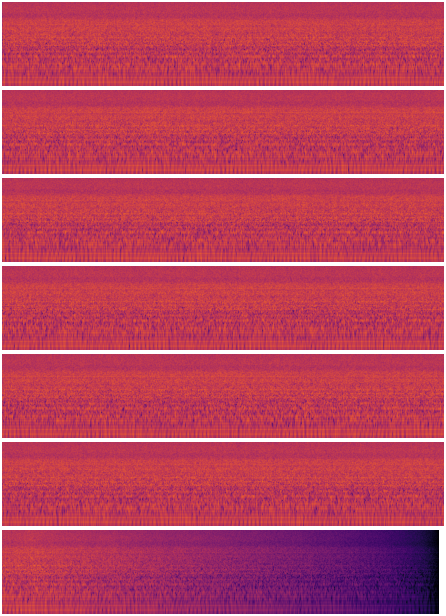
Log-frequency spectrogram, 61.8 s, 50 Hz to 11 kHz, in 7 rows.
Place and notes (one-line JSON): {"title": "Vytauto pr., Kaunas, Lithuania - Large noisy device", "date": "2021-05-06 09:08:00", "description": "A close-up recording of some kind of large air pump (or maybe generator, or other kind) device. Recorded with ZOOM H5.", "latitude": "54.89", "longitude": "23.93", "altitude": "30", "timezone": "Europe/Vilnius"}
